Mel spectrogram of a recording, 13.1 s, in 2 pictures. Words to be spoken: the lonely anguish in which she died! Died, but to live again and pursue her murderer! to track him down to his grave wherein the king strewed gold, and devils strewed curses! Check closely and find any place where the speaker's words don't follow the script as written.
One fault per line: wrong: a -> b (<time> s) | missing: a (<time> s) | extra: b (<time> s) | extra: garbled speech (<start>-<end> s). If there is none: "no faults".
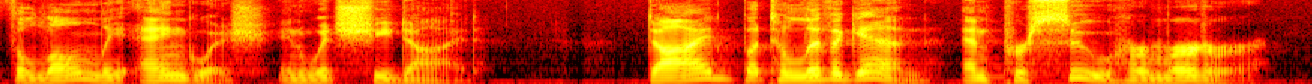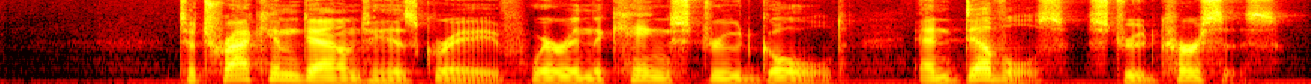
no faults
